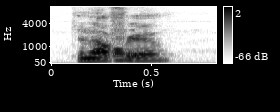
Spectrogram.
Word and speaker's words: D'Onofrio: And it started out with Lily Taylor going to marry Vincent De Arfornio. Is that how you say his name? – D'Onofrio.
